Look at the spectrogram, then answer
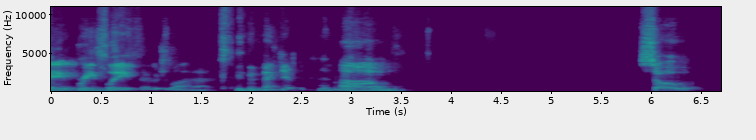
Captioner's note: laughs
